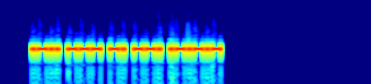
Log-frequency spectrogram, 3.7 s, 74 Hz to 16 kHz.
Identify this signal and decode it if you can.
Morse code, heard as a keyed tone, about 40 wpm, 700 Hz. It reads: LONG.
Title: 3x Word-Spacing - Sentences from Top 100 Words - 40wpm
